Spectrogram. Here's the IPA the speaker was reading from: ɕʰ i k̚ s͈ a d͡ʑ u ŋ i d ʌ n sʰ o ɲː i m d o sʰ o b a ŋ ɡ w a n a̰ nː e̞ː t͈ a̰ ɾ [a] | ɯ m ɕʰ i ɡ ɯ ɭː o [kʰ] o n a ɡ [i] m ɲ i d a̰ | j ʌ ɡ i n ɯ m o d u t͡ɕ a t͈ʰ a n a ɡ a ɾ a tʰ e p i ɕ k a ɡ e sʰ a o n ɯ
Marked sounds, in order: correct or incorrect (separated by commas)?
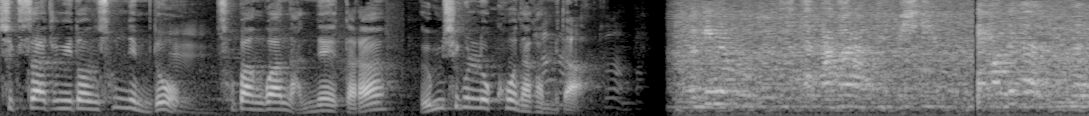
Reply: correct, correct, incorrect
